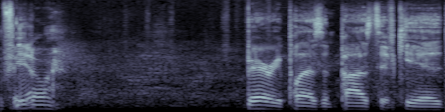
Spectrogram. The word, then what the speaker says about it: Fedor: Is that how you pronounce his name, Fedor?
